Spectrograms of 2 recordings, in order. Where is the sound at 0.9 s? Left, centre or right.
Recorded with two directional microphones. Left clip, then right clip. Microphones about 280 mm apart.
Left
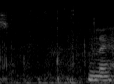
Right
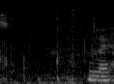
Left.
